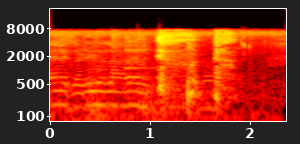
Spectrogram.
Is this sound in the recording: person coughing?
yes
